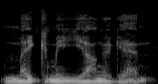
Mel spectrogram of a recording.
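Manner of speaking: low, slow quoted cry; understated cry, slow and low; retold plea. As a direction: imitate a weary plea, drawn out. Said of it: "Kilgore Trout cried".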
